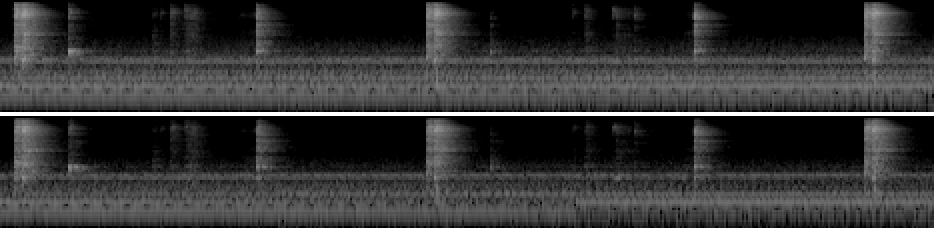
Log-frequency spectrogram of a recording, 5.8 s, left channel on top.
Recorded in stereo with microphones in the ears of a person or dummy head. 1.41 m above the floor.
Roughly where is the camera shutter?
Centre.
